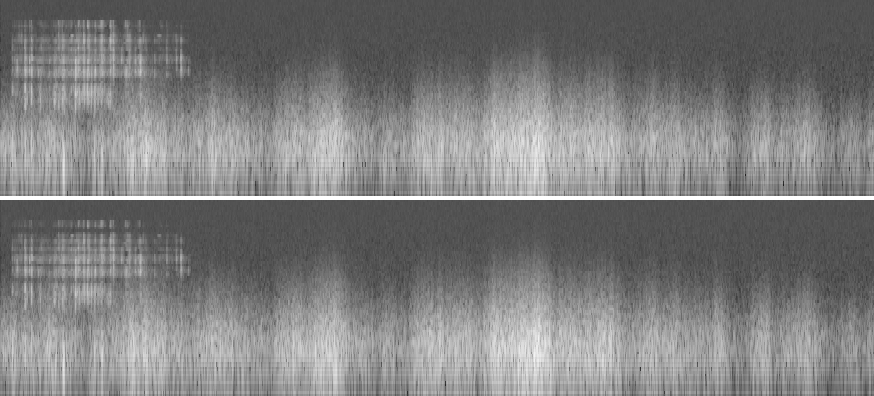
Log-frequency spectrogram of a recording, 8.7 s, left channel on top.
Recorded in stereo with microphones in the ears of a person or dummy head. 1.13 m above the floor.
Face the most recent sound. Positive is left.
turn(degrees=15)  # may be behind; listen again after turning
